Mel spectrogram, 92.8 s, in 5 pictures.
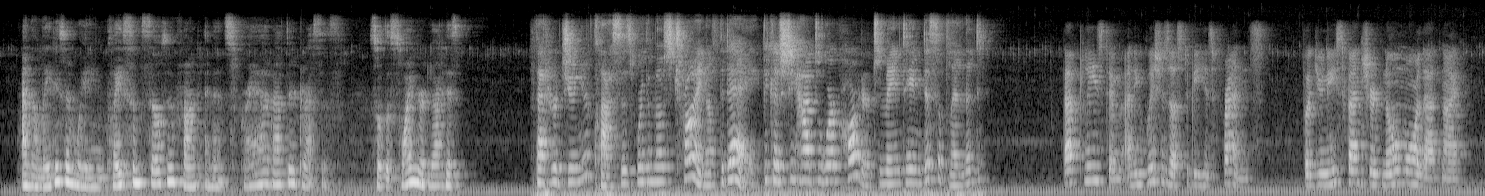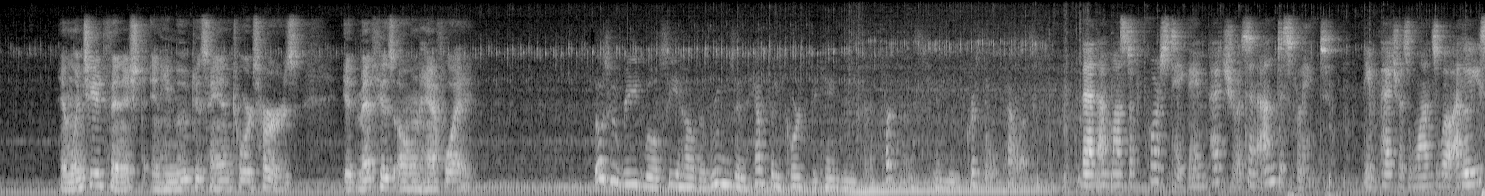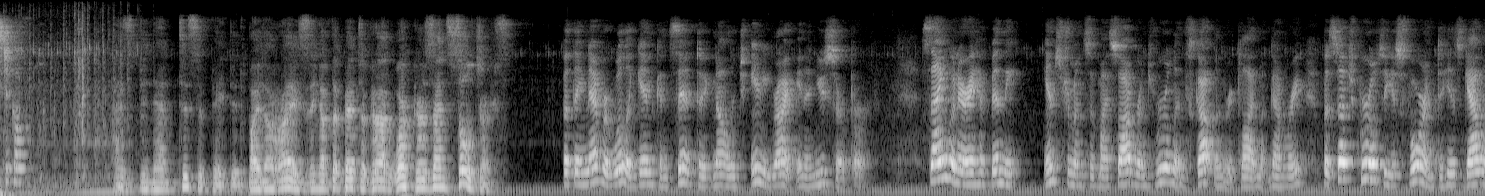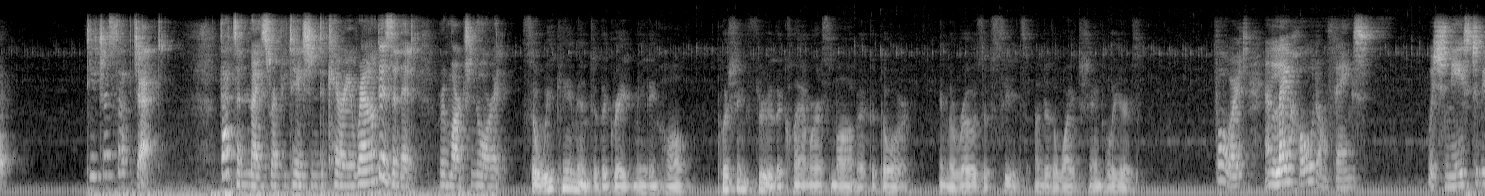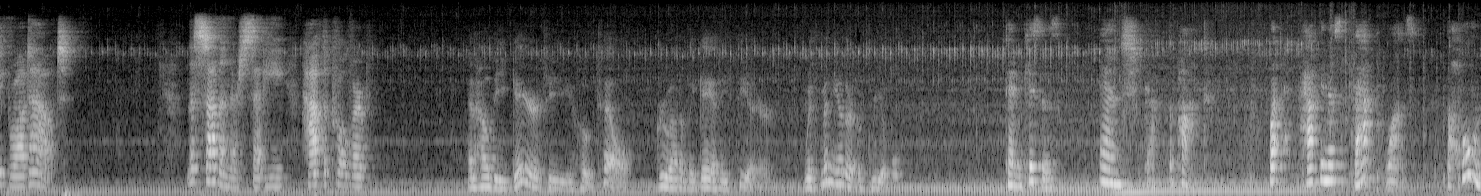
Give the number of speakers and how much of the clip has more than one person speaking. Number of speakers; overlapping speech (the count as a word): eight, no overlap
